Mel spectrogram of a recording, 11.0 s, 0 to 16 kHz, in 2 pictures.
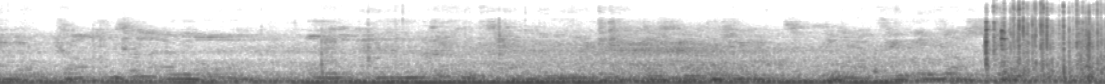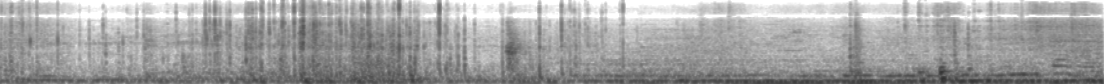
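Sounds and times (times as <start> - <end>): plastic packaging rustling: 4.9 - 9.0.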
